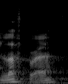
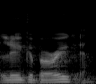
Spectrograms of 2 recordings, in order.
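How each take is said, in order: First: It is said as a short 'Luff-bruh'. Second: It is said as a long 'Luga Baruga'. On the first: The speaker calls it right. "it's pronounced Loughborough" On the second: The speaker calls it wrong. "they pronounce it Luga Baruga"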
